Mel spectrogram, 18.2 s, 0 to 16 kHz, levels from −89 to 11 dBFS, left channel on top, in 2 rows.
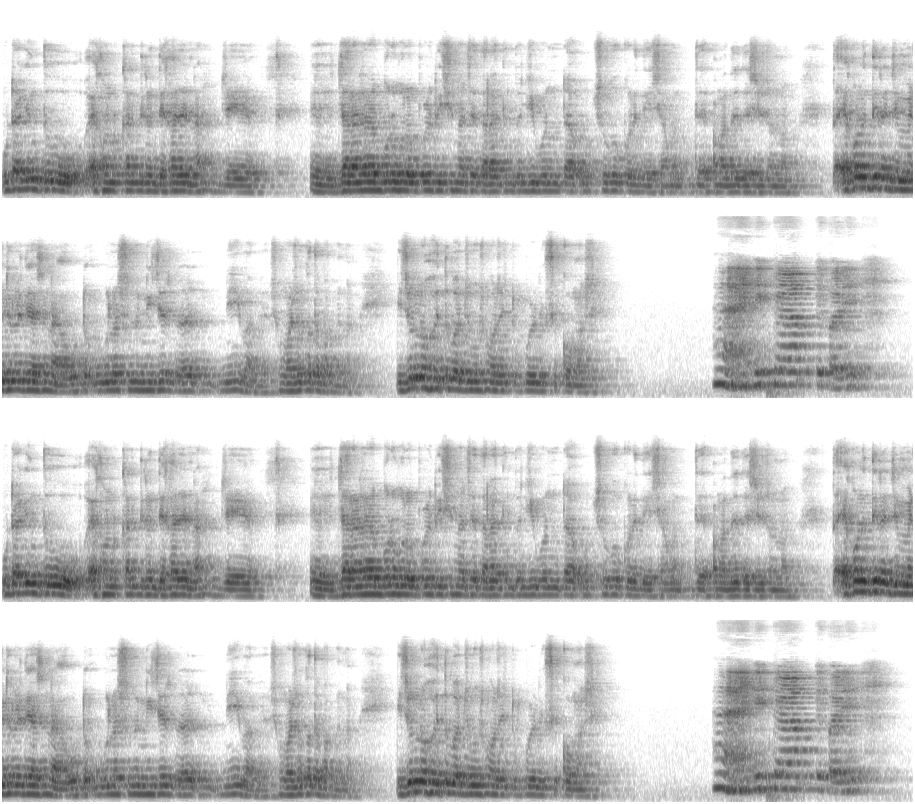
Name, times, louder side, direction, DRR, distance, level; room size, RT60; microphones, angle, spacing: voice 1, 0.0-2.5 3.1-7.9 8.3-12.6 13.1-15.1, right 1 dB, 20° right, 2 dB, 1.1 m, -21 dB
voice 2, 16.2-17.9, equal, 45° right, -5 dB, 1.8 m, -24 dB
10.5 x 6.4 x 2.5 m, 0.77 s
head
